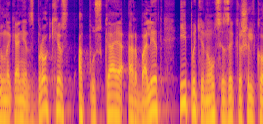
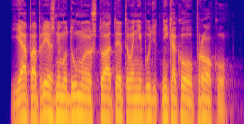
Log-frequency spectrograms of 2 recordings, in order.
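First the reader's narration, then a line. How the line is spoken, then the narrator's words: Grumbling. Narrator (Russian): проворчал Хиггинс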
